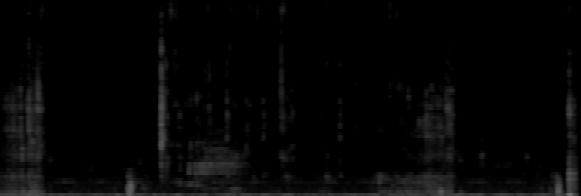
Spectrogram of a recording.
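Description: Several quiet sips of hot coffee from a ceramic mug, with a few faint clicks in between.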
